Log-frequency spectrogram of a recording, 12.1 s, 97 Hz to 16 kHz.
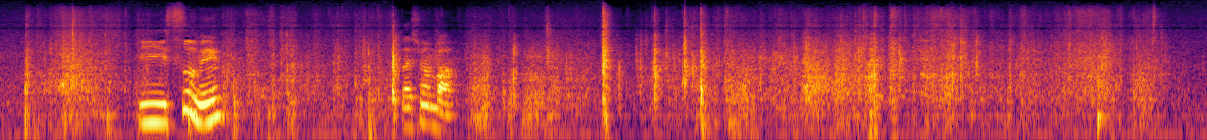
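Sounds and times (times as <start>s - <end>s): bag fabric and paper rustling: 0.4s - 11.7s.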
